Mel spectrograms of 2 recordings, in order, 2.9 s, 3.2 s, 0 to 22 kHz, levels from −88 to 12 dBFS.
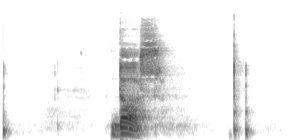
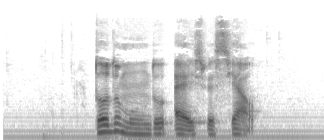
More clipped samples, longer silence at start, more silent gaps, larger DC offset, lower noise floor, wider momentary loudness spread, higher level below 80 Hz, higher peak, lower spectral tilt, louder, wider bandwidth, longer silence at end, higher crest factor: neither; second, 0.05 s vs 0.95 s; neither; neither; first, -71 dBFS vs -53 dBFS; first, 19 LU vs 9 LU; second, -70 dBFS vs -50 dBFS; first, -2 dBFS vs -8 dBFS; about the same, -3.5 dB/octave vs -4.5 dB/octave; first, -18 LUFS vs -25 LUFS; about the same, 14 kHz vs 14 kHz; second, 0.45 s vs 0.7 s; about the same, 22 dB vs 20 dB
